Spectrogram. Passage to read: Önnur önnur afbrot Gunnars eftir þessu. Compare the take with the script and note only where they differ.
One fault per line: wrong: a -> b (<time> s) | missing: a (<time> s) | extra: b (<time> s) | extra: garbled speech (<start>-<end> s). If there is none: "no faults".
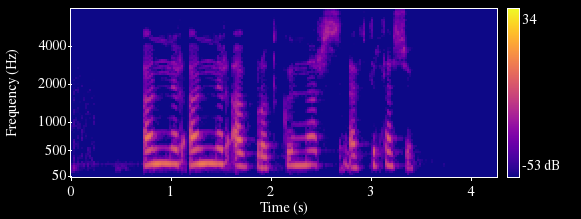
no faults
